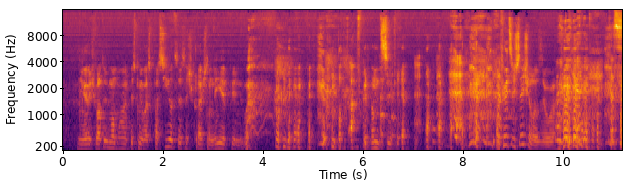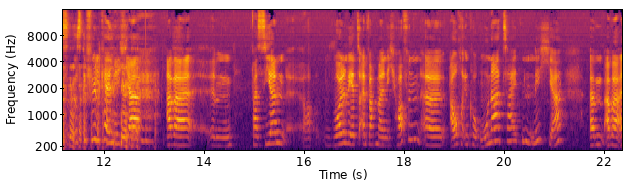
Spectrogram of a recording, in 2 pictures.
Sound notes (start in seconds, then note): 8.3 laughing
